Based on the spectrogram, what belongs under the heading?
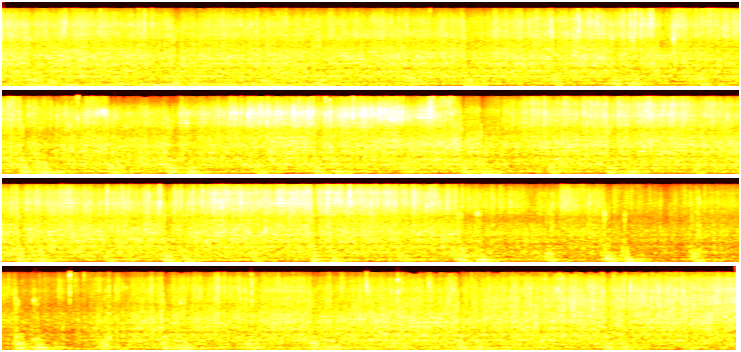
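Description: Heavy downpour: loud, steady rain noise with a rough low rumble underneath, easing slightly about twenty seconds in.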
